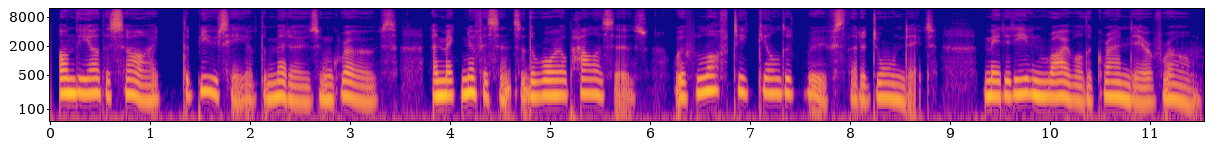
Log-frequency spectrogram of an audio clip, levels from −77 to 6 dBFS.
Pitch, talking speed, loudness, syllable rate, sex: 185 Hz, 165 wpm, -17 LUFS, 4.9 syllables/s, female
